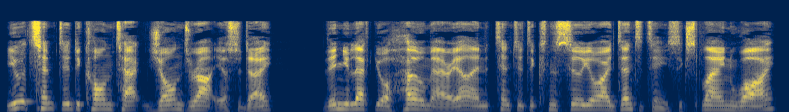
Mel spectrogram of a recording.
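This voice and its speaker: A man reading an audiobook, voicing a stiff male agent controlled by a machine, speaking loudly and haltingly with broken, robotic grammar. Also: on the high side, no echo, studio quality, close to an everyday voice. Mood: stilted. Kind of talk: audiobook character voice.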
